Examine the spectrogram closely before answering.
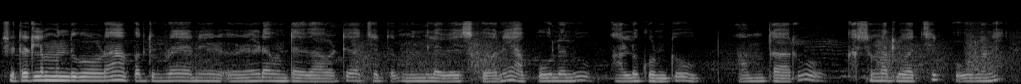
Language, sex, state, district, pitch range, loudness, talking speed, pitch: Telugu, male, Telangana, Nalgonda, 150-175 Hz, -33 LUFS, 100 wpm, 160 Hz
